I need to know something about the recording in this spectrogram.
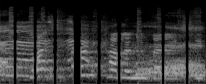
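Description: Speech only: several people talking over one another.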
